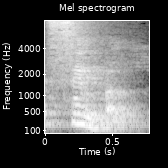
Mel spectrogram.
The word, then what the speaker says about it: simple: Future सिंपल, पल ये नहीं होता, सिंपो, सिंपो, पो, सिंपो, क्योंकि इस पे स्ट्रेस नहीं है, ये इस तरह ये प्रोनाउंस किया जाता है कि गोया ये मौजूद ही नहीं।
